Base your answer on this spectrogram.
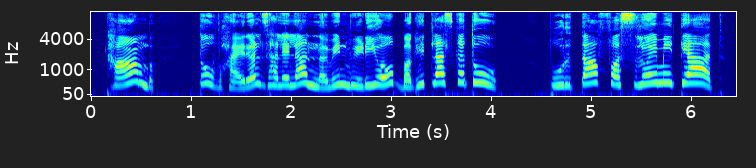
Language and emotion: Marathi, surprised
